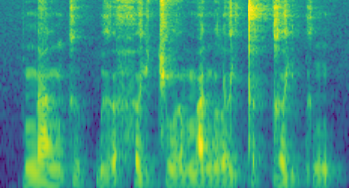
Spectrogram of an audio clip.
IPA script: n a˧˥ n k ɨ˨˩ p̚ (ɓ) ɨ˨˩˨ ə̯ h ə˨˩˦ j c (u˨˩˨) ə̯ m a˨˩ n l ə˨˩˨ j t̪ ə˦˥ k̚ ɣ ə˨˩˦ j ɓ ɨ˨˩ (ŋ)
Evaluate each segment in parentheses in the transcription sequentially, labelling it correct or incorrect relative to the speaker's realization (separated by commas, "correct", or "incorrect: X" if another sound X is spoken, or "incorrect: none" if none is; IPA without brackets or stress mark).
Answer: correct, correct, correct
